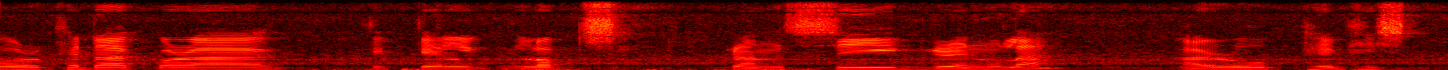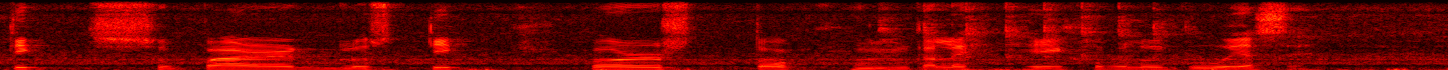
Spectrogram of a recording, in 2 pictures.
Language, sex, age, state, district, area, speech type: Assamese, male, 30-45, Assam, Golaghat, urban, read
